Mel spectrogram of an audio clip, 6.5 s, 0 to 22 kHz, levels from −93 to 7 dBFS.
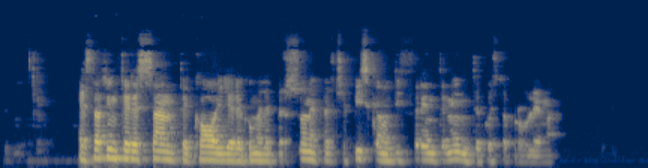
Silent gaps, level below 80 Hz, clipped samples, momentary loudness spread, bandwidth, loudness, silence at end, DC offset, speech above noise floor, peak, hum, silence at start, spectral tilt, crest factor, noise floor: none; -62 dBFS; under 0.1%; 15 LU; 10 kHz; -21 LUFS; 0.95 s; under 0.1%; 62 dB; -2 dBFS; none; 0.8 s; -5 dB/octave; 20 dB; -83 dBFS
